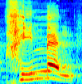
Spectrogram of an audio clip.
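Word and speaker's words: Himmel: o céu der rymer lembrando só uma questão de pronúncia a aqui o h no início nós vamos pronunciar né he-man eo L do Alemão nós estamos de cuidar porque o l do Alemão é bem L mesmo tá língua tem que ir lá em cima no céu da boca he-man né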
